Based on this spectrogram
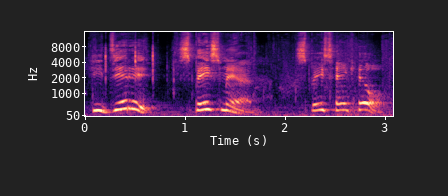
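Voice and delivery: high, loud excited cheer. Real, not acted. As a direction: shout it out in triumph. Celebrating in-game donation, cheering.

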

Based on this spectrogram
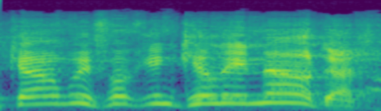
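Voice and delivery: a hint of a small boy pleading; little lad. Lad pleads with his dad, lightly voiced child. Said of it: "Little lad says to his dad".

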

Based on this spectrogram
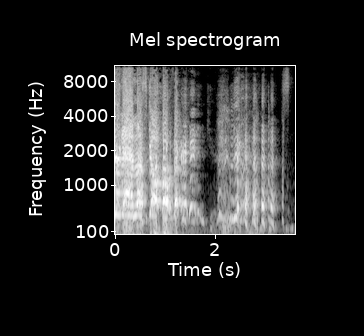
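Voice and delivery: high screaming celebration breaking into laughter; ecstatic shout. Real, not acted. Player winning the game, ecstatic shout. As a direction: scream it in triumph, laughing by the end.

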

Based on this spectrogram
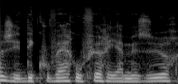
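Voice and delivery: ordinary talk

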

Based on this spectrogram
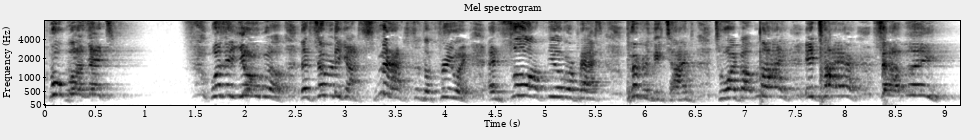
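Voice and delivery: high, loud, explosive rage; furious shout. Acted. Bereaved teenager accusing God of the crash, furious shout.

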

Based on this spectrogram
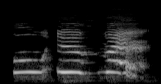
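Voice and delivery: very high, surprised call; startled question. Acted. Girl spotting someone in the garden, high startled call. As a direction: leap up high in alarm.

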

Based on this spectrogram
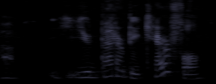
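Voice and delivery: soft unvoiced warning; whispered warning. Milo warns the old lady about the witch, whispering. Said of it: "Milo advised".

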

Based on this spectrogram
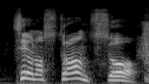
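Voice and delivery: loud, slow furious insult; angry yell. Real, not acted. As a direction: bellow it at him. Furious at friend's blunder. (urlo furioso)

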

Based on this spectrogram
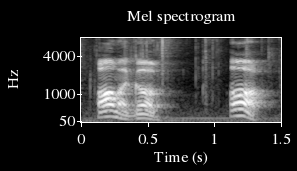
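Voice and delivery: loud startled gasp at the sourness; real shock, sudden and loud; shocked by sour taste. Real, not acted. First bite of super sour candy.

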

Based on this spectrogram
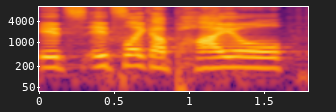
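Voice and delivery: angry rant. Real, not acted. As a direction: vent at the broken jump. Raging at jump mechanic.

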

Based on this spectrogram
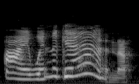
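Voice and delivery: high, a touch smug; a hint of gloating; Francine gloating. A narrator's reading. Francine gloating over the dreidel game. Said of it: "said Francine".

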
